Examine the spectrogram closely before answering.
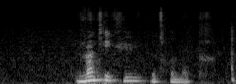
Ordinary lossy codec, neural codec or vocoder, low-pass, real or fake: Opus, 16 kbps; vocoder, 44.1 kHz, 128 mel bands, Pupu-Vocoder; 14.4 kHz; fake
